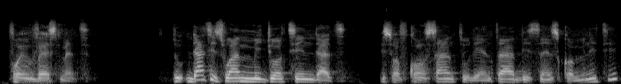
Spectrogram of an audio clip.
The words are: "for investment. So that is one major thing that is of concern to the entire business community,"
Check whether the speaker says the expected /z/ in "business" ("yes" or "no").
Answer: no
